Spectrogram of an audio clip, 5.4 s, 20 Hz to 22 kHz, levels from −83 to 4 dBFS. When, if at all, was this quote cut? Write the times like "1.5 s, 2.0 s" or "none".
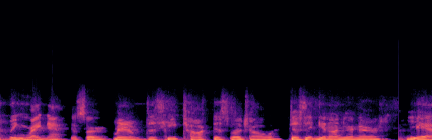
1.3 s, 3.5 s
